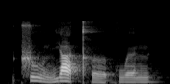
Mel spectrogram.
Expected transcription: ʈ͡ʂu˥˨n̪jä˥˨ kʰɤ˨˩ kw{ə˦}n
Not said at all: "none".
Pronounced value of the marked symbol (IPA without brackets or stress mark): ə˦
